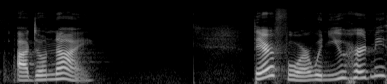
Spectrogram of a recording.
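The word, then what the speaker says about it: אֲדֹנָי: word is the yudhav hey to which we pronounce Adonai therefore when you heard me say Adonai Adonai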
